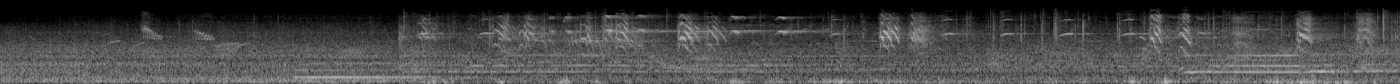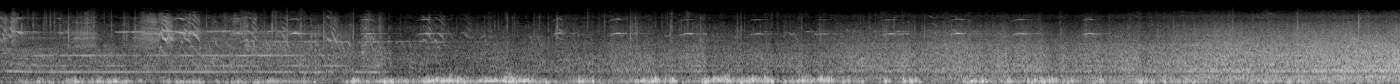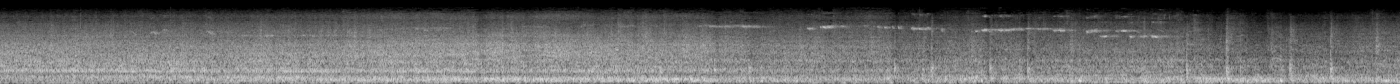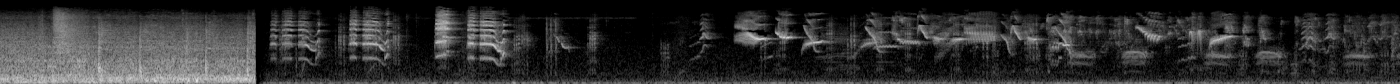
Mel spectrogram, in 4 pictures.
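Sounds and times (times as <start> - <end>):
train rumbling past on rails: 0.0 - 44.6
birds chirping: 48.9 - 56.0.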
